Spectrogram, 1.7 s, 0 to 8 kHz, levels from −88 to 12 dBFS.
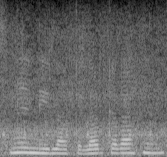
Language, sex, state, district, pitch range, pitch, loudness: Hindi, female, Bihar, Gaya, 210-235 Hz, 225 Hz, -14 LUFS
